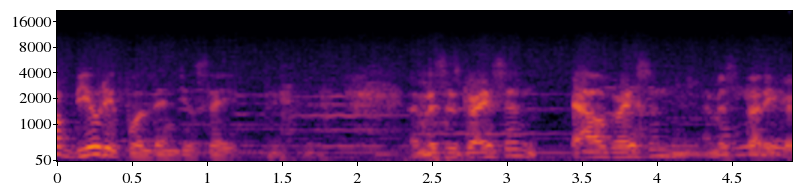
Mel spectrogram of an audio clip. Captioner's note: laughs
